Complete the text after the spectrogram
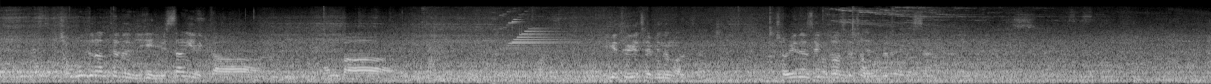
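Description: A young man talks cheerfully nearby.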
